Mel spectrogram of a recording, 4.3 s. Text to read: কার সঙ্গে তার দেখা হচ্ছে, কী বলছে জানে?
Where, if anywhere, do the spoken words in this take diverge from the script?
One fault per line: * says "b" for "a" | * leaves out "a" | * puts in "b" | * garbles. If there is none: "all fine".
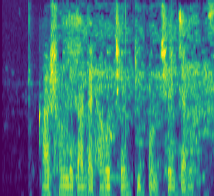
all fine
